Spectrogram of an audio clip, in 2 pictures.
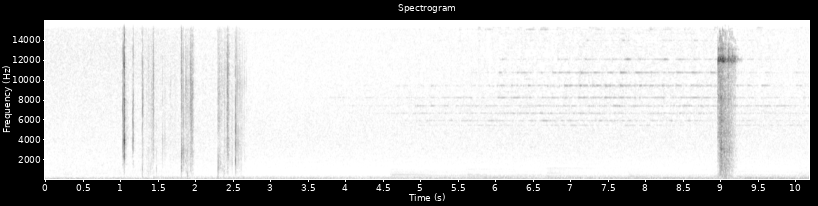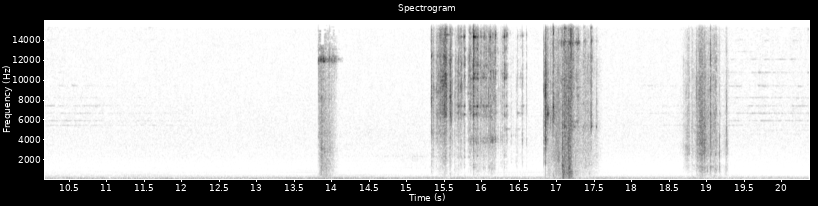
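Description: Short game chimes and swishes sound now and then.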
